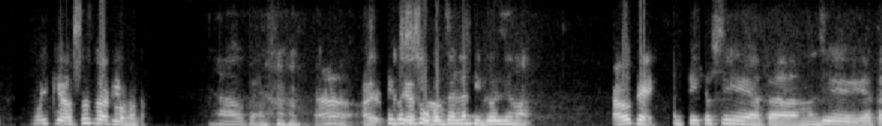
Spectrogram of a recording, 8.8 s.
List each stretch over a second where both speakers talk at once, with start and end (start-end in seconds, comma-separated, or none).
none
